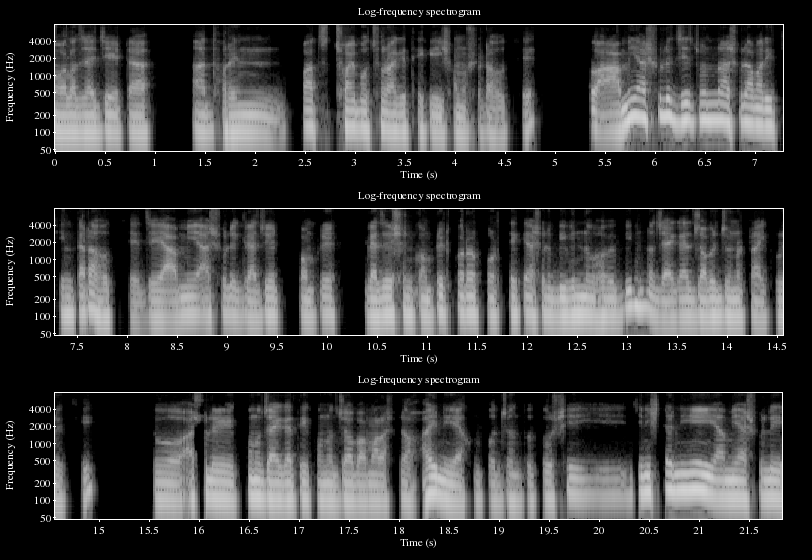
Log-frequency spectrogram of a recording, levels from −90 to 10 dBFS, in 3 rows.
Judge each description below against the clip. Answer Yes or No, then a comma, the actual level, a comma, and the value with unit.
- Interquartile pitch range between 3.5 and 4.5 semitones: No, average, 2.9 semitones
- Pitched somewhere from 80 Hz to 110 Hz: Yes, low, 105 Hz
